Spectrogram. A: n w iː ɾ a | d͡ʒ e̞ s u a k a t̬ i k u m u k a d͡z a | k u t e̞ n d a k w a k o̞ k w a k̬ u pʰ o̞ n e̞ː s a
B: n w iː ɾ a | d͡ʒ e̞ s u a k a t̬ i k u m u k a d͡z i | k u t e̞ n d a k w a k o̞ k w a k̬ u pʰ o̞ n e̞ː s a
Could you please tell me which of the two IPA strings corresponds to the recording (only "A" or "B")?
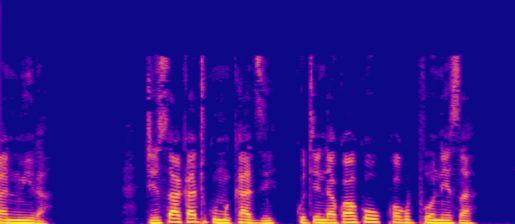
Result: B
